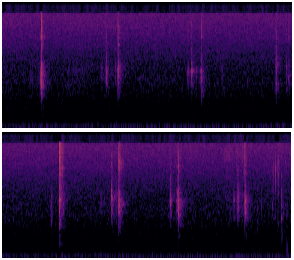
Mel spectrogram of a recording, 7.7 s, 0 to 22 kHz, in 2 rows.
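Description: Keys tapped on a computer keyboard to enter a talk group number while programming an Anytone 868 DMR radio: about eight quiet, sharp clicks in an uneven rhythm, close by, with nothing else heard.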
